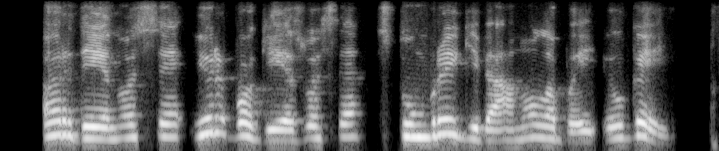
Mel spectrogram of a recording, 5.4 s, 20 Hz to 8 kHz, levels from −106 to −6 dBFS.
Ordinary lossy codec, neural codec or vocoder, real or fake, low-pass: Opus, 16 kbps; none; real; 7.2 kHz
